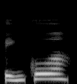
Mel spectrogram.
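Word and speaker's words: bình cua (苹果): Trong tiếng Trung, quả táo được phát âm là bình cua.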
